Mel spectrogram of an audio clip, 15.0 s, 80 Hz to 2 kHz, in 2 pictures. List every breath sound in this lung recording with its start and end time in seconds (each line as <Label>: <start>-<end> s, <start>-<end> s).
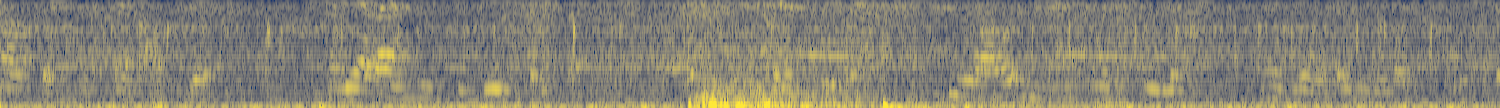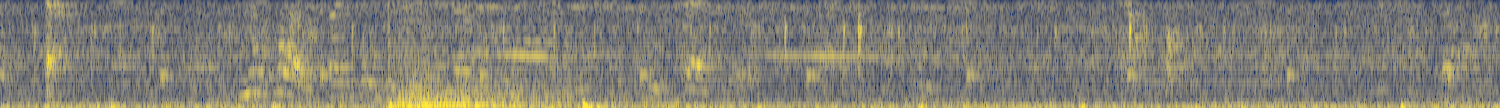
Inhalation: 3.40-4.46 s, 9.47-10.53 s
Crackles: 3.40-4.46 s, 9.47-10.53 s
